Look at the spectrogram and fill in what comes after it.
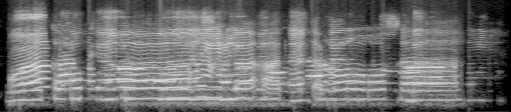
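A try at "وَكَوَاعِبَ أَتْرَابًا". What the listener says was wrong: Huruf ainnya jangan lupa.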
